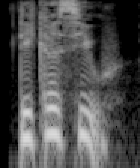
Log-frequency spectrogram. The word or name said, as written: DEGRESSIVE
